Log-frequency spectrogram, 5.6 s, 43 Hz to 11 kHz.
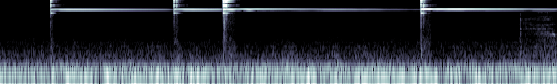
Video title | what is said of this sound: FAKE SILVER COINS at Local Estate Sale & 1800’s LOVE TOKENS !!! | way more high pitched that is really unfortunate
